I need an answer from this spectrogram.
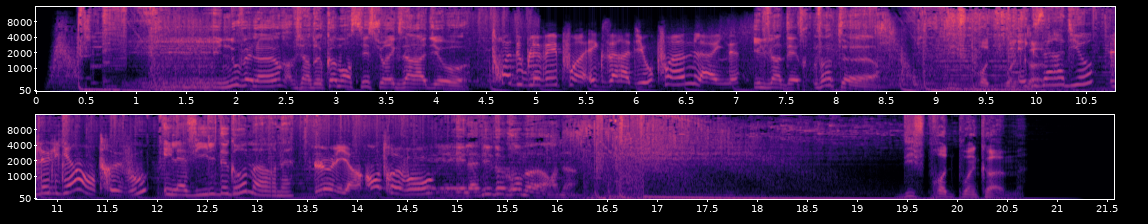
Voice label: Radio Top H 20h; Hexa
